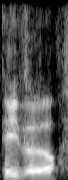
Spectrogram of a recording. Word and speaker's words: Aver: Vous prononcez comme ça d'ailleurs? C'est ça. Aver, tout simplement.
